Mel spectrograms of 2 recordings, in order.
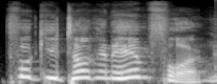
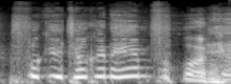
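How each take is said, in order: First: Imitating the kid, much higher and blunt; blunt kid's retort. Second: Imitating the kid, very high and squeaky-blunt; blunt kid's retort again. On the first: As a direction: mimic the boy's blunt snap, pitched up high. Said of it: "he turns to the camera and he goes". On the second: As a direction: push the mimicry even higher for the punchline. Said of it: "He goes".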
